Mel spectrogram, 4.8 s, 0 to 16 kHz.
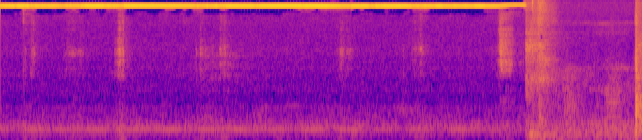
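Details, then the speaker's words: Vizio sound bar that restarts on its own, powered from an external DC supply: thin, steady high whistle with a faint hum that cuts off suddenly, from a faulty 33 µH (330) inductor measuring only about 4 µH; replaced to fix. "however when I put it over this 330 there's gonna be a huge difference and I'm really hoping that this camera can pick up that sound"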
